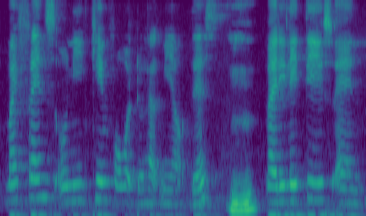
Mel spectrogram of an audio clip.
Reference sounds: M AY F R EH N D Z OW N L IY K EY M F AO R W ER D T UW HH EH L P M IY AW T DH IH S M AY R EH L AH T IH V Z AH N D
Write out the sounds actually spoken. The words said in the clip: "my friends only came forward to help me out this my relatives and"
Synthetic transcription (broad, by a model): M AY F R EH N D S OW N L IY K EY M F AO W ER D T UW HH EH L P M IY AW T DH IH S M AY R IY L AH T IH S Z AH N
